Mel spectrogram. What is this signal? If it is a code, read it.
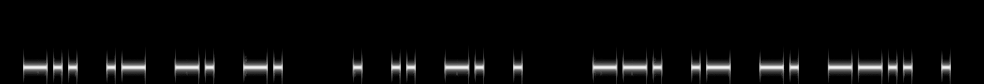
Morse code, heard as a keyed tone, about 16 wpm, spaced as for 14 wpm, 800 Hz. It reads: DANN EINE GANZE
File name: Morsekurs / Witze / Witz 17. März 2026 70 F80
